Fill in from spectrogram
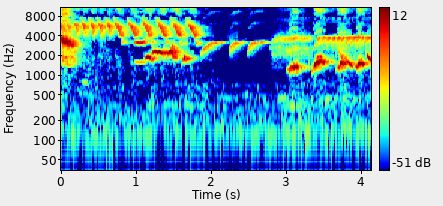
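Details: Energetic white-rumped shama song recorded at Cipinang Muara: rapid high descending notes in quick succession, a few rising slurred whistles, then rich varied warbled phrases, steady and loud throughout.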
